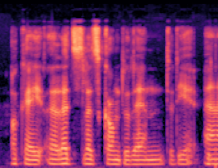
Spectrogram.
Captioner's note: none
